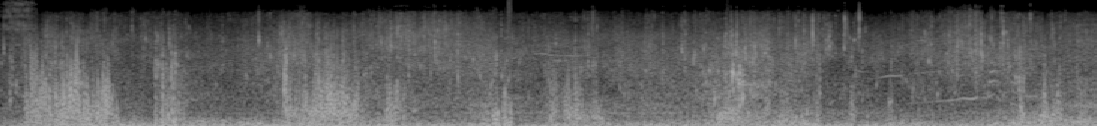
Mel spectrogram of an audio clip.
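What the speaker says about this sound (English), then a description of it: "Wind just ended up getting really bad." Strong wind buffets the microphone during inshore kayak fishing near a kayak launch, a constant loud roar with gusting swells and faint water movement underneath.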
